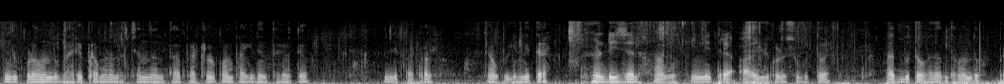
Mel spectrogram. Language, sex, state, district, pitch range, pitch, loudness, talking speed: Kannada, male, Karnataka, Bijapur, 105-115 Hz, 110 Hz, -19 LUFS, 130 wpm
